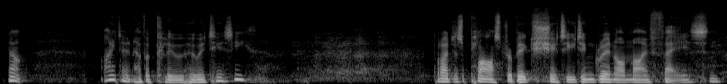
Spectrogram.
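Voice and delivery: ordinary delivery

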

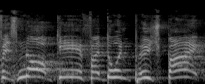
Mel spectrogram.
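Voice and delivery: hammed-up soldier's resolve; mock shout. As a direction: belt it like a battle vow. Soldier's inner quote, shouted.

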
